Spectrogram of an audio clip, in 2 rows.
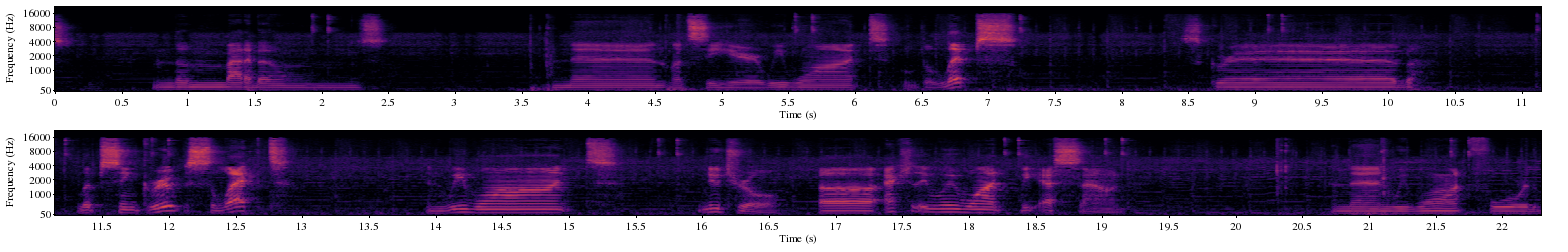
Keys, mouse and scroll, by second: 2.1 right click, 3.8 ctrl+Tab, 4.8 c, 7.4 right click, 9.2 click, 11.2 click, 12.2 click, 15.8 click, 18.5 click, 19.3 click, 21.4 ctrl+Tab, 22.0 right click.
